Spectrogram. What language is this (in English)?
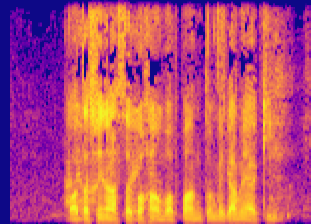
Japanese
